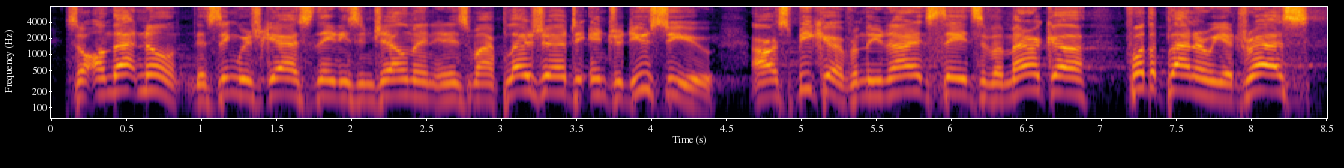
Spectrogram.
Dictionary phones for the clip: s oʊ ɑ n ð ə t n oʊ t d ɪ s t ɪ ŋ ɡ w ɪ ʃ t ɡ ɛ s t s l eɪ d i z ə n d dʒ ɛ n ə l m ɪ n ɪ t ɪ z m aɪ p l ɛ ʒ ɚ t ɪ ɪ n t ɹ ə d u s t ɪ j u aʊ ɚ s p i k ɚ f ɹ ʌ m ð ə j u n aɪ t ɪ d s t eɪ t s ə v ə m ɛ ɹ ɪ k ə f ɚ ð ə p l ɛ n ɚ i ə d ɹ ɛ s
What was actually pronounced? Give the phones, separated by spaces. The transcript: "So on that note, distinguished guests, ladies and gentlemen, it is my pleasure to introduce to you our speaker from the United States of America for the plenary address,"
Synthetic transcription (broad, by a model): s oʊ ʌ n ð ə t n oʊ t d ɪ s t ɪ ŋ ɡ w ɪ ʃ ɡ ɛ s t l eɪ d i z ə n dʒ ɛ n l m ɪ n ɪ t ɪ z m aɪ p l ɛ ʒ ɚ t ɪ ɪ n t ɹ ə d u s t ɪ j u aʊ ɚ s p i k ɚ f ɹ ʌ m ð ə j u n aɪ t ɪ d s t eɪ t s ə v ə m ɛ ɹ ɪ k ə f ɚ ð ə p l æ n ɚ i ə d ɹ ɛ s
